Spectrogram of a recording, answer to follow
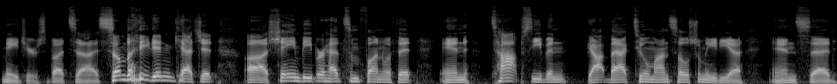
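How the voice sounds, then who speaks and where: A man's medium-pitched, ordinary speaking voice with lively intonation at a moderate pace, in a dry, close sound with no echo. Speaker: country radio DJ, afternoon drive host. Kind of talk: radio show host patter. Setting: radio station broadcast. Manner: upbeat, chatty.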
